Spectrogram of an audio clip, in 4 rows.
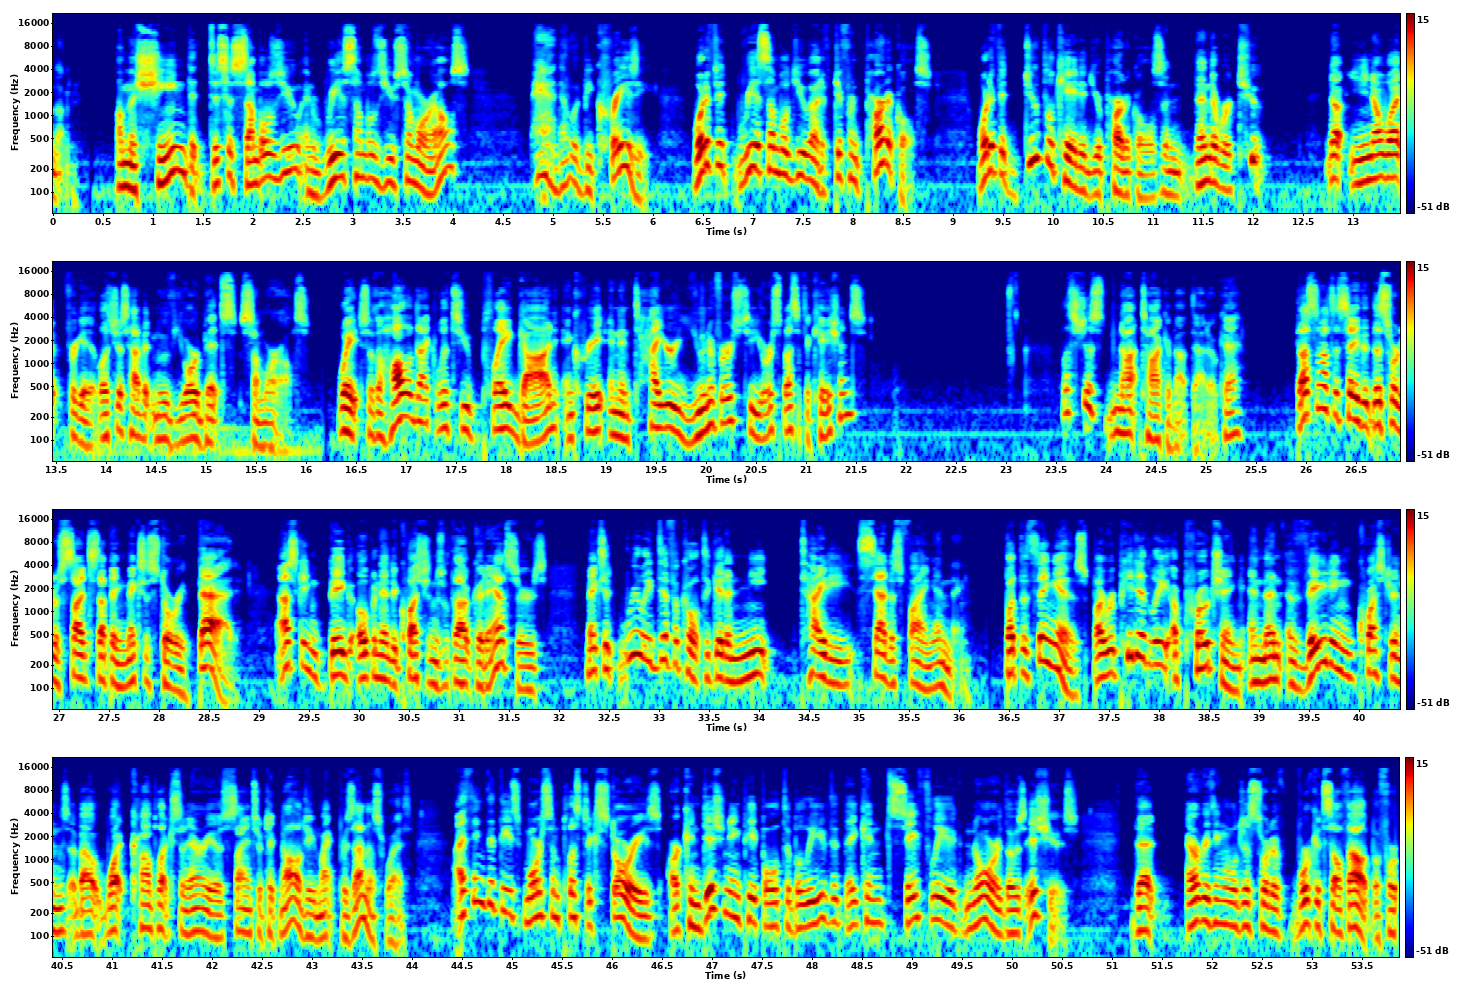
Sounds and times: Speech: 0:00.0 - 0:04.2, 0:04.8 - 0:12.2, 0:12.8 - 0:21.7, 0:23.1 - 0:50.7, 0:51.3 - 0:53.8.

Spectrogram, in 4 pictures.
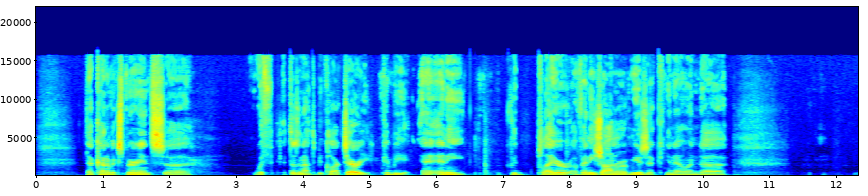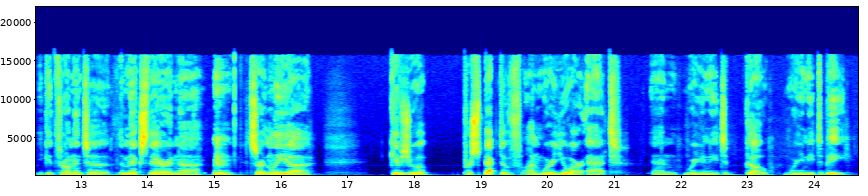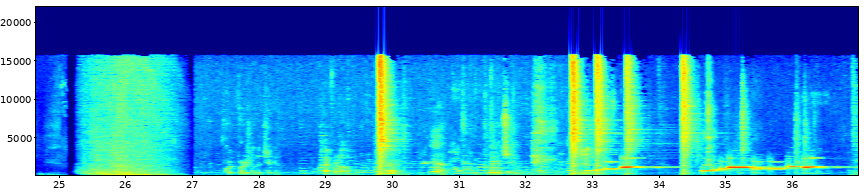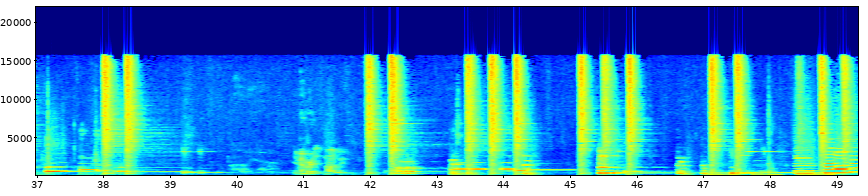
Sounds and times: Speech: 0:00.8 - 0:02.4, 0:03.3 - 0:06.4, 0:07.1 - 0:10.4, 0:12.3 - 0:14.8, 0:17.6 - 0:18.2, 0:18.8 - 0:24.6, 0:27.5 - 0:32.9, 0:39.9 - 0:41.7.

